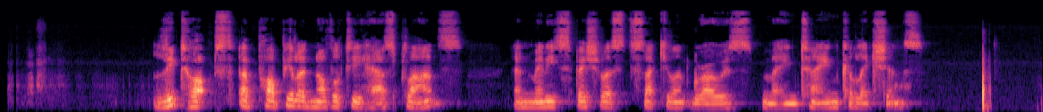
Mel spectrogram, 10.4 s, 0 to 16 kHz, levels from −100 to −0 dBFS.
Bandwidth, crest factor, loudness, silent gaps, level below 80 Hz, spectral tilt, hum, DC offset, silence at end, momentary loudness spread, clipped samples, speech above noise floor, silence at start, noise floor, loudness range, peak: 11.5 kHz; 28 dB; -27 LUFS; none; -66 dBFS; -5 dB/octave; none; under 0.1%; 0.55 s; 10 LU; under 0.1%; 48 dB; 0.3 s; -75 dBFS; 5 LU; 0 dBFS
